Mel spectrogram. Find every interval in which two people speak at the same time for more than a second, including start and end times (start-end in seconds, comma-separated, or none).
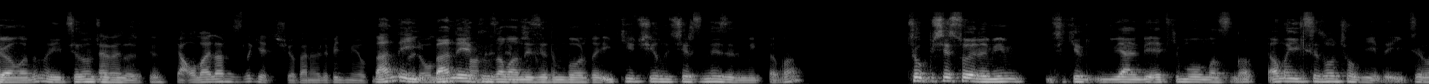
3.7-5.4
